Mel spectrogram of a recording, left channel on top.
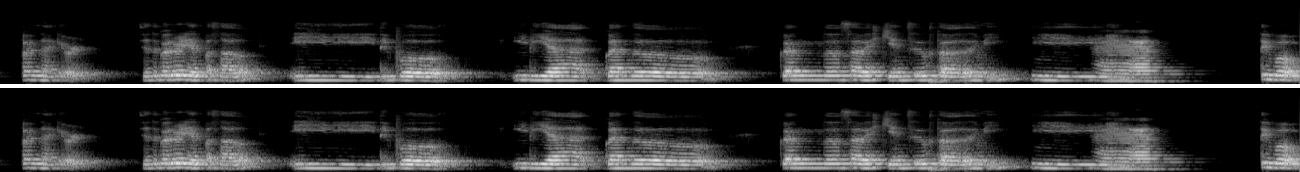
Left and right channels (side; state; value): both; identical; correlation 1.00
